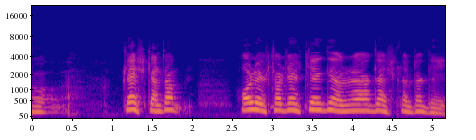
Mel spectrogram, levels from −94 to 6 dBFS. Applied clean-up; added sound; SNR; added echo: none; none; none; none.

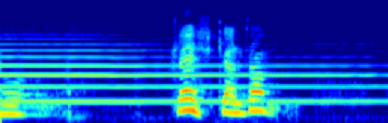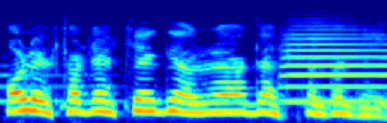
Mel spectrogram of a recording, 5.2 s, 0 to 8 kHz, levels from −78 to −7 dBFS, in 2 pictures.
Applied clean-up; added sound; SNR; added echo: none; Trumpet; 10 dB; none.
